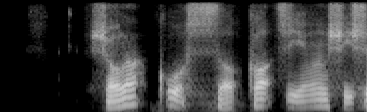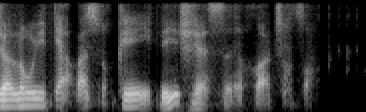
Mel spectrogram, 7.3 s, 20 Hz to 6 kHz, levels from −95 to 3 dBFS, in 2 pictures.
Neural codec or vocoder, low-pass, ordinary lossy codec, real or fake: codec, 16 kHz in and 24 kHz out, 0.4 kbps, LongCat-Audio-Codec, four codebook decoder; 5.4 kHz; AAC, 48 kbps; fake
